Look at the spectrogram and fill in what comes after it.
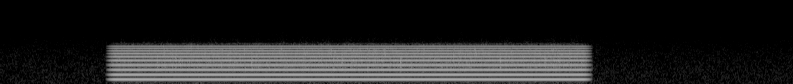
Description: Ship horn signal, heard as a ship's horn, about 230 Hz. 1 long. At sea: a vessel nearing a blind bend, or under power and making way in fog.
